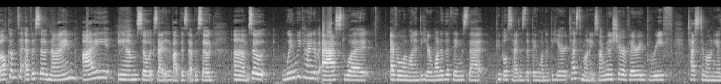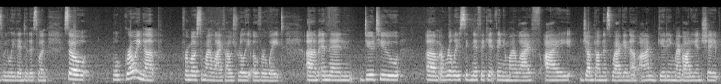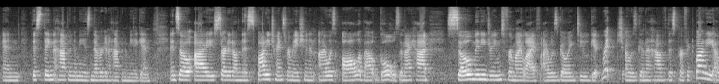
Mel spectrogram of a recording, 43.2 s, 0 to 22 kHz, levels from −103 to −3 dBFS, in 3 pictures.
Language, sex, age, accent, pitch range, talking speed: English, female, 20-39, American, 185-215 Hz, 200 wpm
